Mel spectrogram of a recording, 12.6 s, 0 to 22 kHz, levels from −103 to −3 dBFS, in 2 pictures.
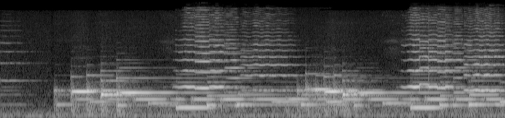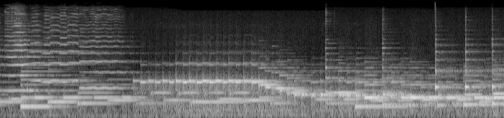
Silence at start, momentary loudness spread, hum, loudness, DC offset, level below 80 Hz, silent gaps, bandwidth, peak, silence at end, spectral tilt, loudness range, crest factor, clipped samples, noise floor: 0.05 s; 11 LU; none; -26 LUFS; under 0.1%; -56 dBFS; none; 18 kHz; -10 dBFS; 0 s; -4 dB/octave; 6 LU; 18 dB; under 0.1%; -54 dBFS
